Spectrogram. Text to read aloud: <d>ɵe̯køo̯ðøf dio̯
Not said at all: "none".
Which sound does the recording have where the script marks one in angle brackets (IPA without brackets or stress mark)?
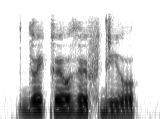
d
